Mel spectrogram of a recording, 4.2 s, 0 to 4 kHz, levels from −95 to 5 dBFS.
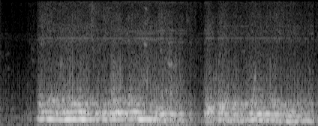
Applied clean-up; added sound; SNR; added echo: neural separator model SepFormer DNS4.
